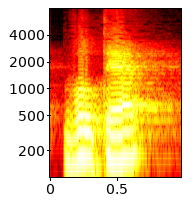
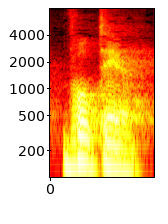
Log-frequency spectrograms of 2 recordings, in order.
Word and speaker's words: Voltaire: nome pronúncia é verdadeira nada de volter é para todosos analfabetos Qual é a dificuldade de dizer voltair voltei v o l t a i r i Nada Além disso e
